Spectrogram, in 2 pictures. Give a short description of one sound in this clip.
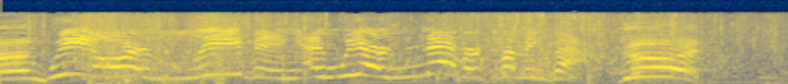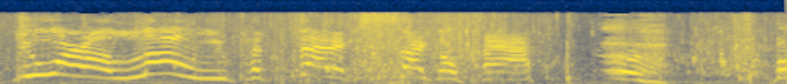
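A woman shouts angrily.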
